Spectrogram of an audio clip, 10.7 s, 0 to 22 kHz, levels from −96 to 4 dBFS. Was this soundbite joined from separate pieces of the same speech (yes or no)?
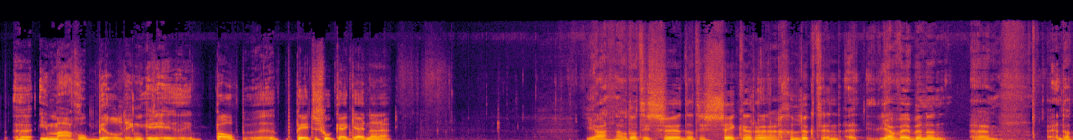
no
